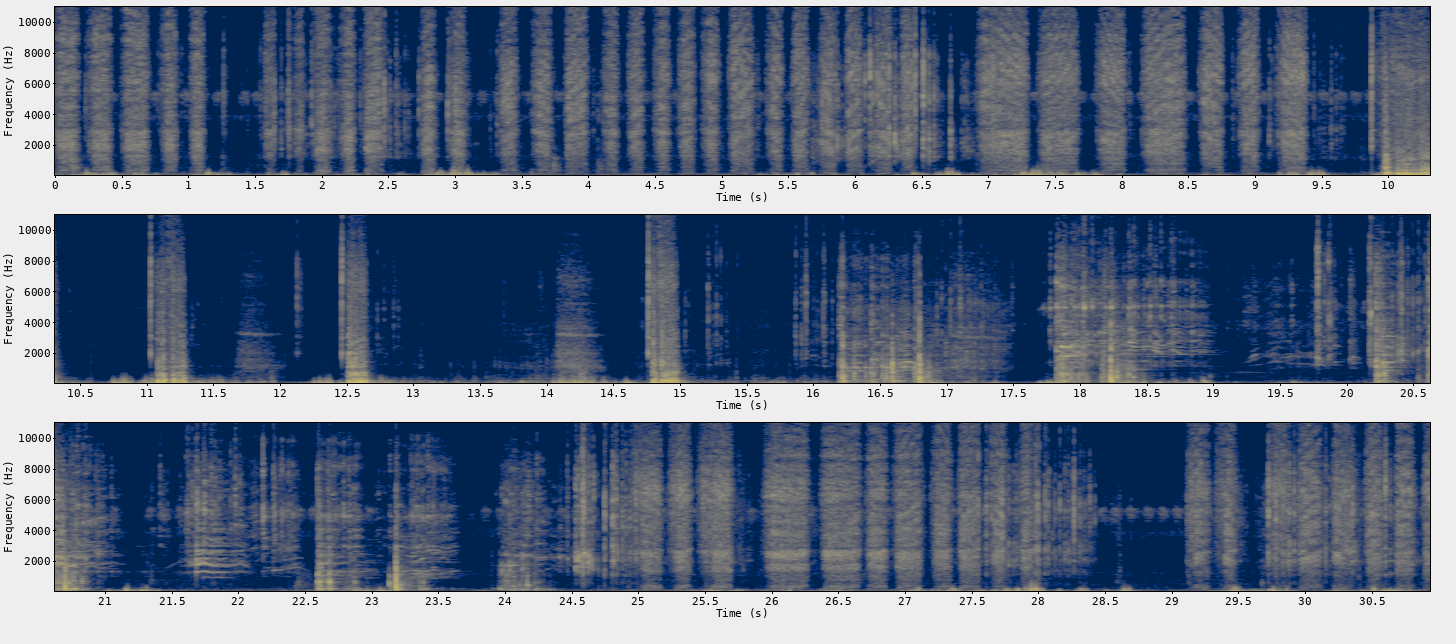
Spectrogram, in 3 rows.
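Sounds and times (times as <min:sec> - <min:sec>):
spray paint hiss: 0:00.0 - 0:10.4, 0:24.8 - 0:28.4, 0:29.1 - 0:30.9.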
